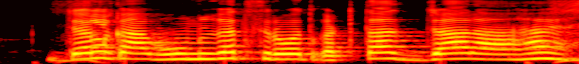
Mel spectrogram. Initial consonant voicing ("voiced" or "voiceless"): voiced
